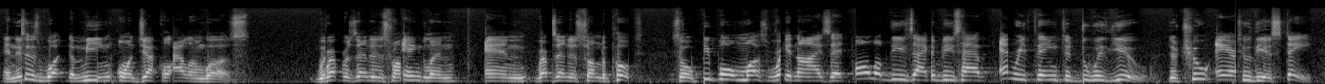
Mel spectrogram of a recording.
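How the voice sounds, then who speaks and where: A man's voice: high-pitched, normal speed, poor audio. A man giving an emphatic lecture to an audience, repeating points and asking rhetorical questions.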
